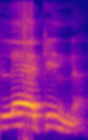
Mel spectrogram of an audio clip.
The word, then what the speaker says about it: لكن: عكس كلمة لكن، لكن فيها الف ينطق ولا يكتب، مكتبوش.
